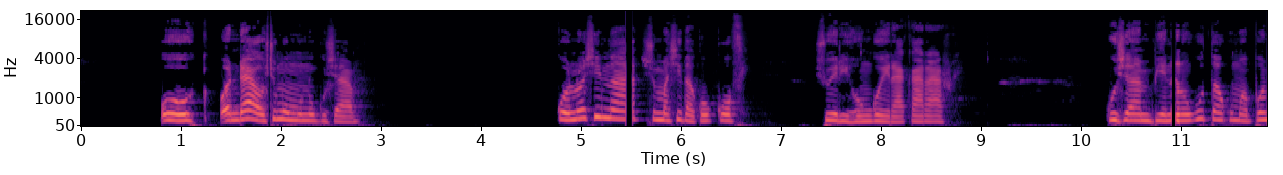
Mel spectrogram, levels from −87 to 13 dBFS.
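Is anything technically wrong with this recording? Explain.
Yes. Corrupt frames were muted at 1.87–1.91 s, 5.45–5.54 s and 10.90–10.99 s: the decoder rejected damaged compressed frames and substituted silence. Each gap starts abruptly, the first sounding like one frame and the others like about three, yet the timing never shifts, which sets this apart from skips or dropped audio.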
